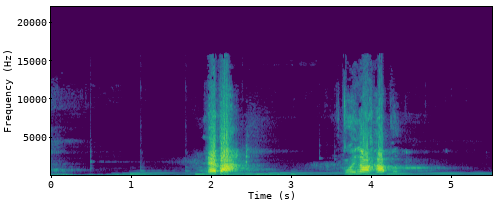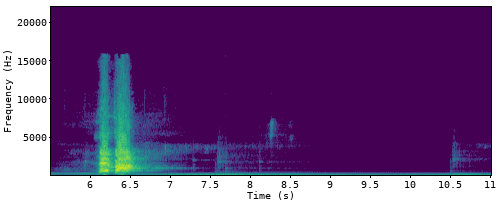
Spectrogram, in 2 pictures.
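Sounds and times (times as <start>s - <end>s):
low background music tones: 0.0s - 11.0s
man shouting: 1.9s - 2.6s, 3.7s - 4.5s, 6.1s - 6.9s.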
